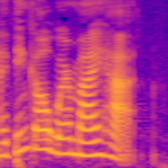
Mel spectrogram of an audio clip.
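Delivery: plain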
